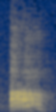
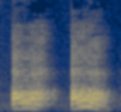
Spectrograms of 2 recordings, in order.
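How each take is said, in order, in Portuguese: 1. A vogal é pronunciada só uma vez. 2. A vogal é pronunciada duas vezes seguidas. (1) "você diz apenas a" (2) "em vez de dizer a a"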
